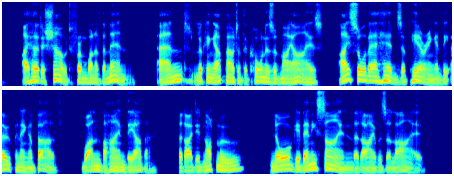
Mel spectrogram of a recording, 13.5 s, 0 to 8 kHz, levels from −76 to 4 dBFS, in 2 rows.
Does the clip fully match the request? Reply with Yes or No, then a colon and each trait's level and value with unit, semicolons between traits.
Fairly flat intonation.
No: wide, 5.4 semitones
